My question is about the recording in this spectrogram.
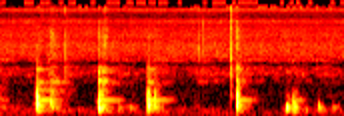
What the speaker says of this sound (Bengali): এখন পেঁয়াজ রসুনটা কিছুক্ষণ ভাজা নিলাম।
